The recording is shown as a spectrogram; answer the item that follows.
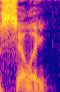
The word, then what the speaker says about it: Scilly: Again, bringing you evidence from the islands of, oddly enough, it's called Islands of Scilly, but it's pronounced S-C-I-L-L-Y. We're not talking about Sicily.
